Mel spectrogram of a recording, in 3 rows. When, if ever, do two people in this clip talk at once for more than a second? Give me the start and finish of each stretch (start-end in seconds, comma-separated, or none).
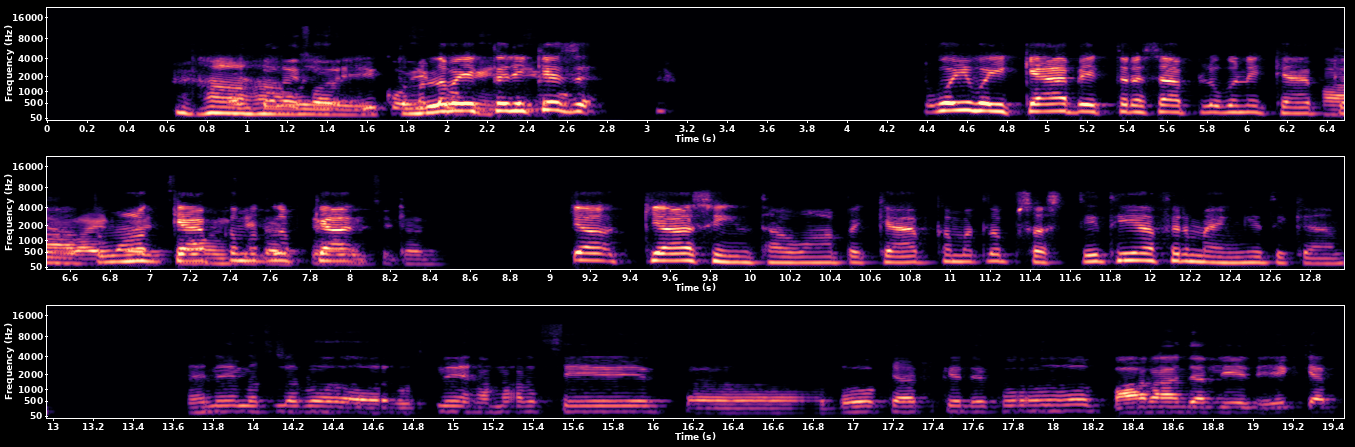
0.9-2.7, 6.4-8.0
